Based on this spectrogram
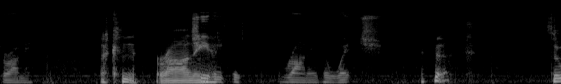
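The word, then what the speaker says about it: Ranni: name was actually ronnie okay it's spelled a randy but yeah she says that ronnie so i'm not gonna argue with the character how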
